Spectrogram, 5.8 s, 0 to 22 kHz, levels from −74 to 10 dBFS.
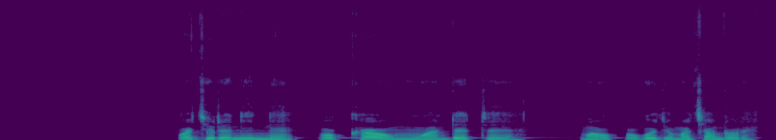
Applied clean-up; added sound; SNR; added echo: neural mask model DeepFilterNet 3.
